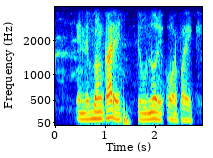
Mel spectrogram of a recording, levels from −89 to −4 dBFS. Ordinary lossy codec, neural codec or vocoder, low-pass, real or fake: Opus, 16 kbps; none; 3.6 kHz; real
